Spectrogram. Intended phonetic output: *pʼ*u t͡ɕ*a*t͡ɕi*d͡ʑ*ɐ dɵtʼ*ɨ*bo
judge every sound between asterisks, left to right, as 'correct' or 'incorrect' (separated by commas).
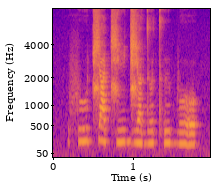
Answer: incorrect, correct, correct, correct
